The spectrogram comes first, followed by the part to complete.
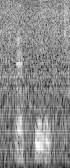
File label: "papo", earlier, Wamesa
